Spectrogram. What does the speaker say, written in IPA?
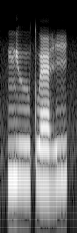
nʲ ɯː tʷ æː ɦ i

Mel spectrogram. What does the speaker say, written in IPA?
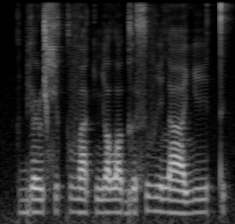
bʲ ɤ ɭ ɕ ɯ k v a k ɲ ɯ lˠ ɤ ɡ ɯ s v i l a ʎ i t

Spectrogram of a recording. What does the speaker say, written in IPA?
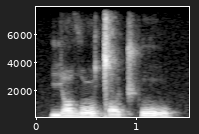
j i ðˤ u ǀ ɒ t͡ʃʼ o

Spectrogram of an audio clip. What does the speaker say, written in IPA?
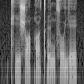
kʰ i˦˥ ʃ ɔ˩ qʷ ɛ˩ tʼ ɛ̃˩ ŋ s o˩ j e˦˥

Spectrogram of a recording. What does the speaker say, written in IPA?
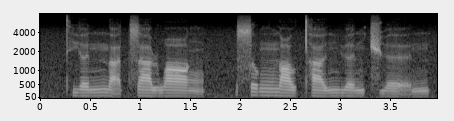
t̪ʰ j ɛ˧˥ n n̪ ä̰˨˩ t͡s ä˥˧ ɻ w ɑ˥˩ ŋ | s ɤ˥ ŋ n̪ ɑ˧˥ ʊ̯ t̪ʰ a˧˥ ɪ̯ n̪ ɥ ɛ˧˥ n t͡ɕ ɥ ɛ̰˨˩˦ n

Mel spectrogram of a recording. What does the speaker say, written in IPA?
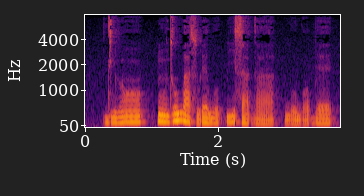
d i˧ l ɔ̃˦ | k͡p ũ˧ d o˦ w a˦˨ s u˨˦ ɾ ɛ˧ w o˧ k͡p i˦ s a˦ ɡ a˧ | w o˨ w ɔ˨˦ b ɛ˧

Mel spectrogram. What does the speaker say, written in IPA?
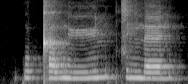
kʷ ɐ˨˥ p̚ kʰ ɐ˨˧ w n̪ yː˨˥ n | t͡s ɪ˧ ŋ n̪ ɛː˨ n

